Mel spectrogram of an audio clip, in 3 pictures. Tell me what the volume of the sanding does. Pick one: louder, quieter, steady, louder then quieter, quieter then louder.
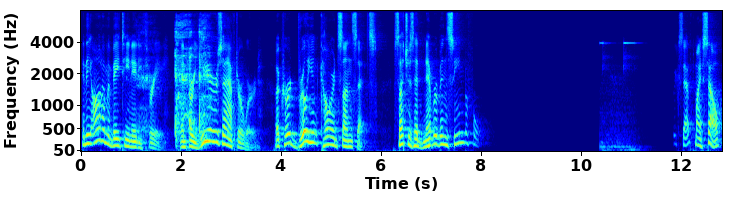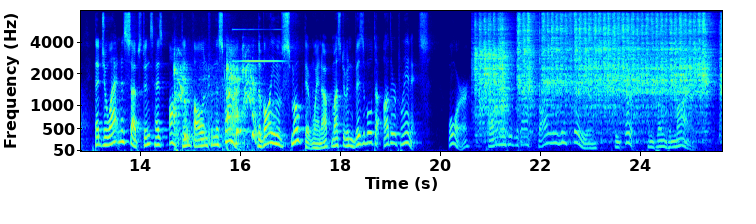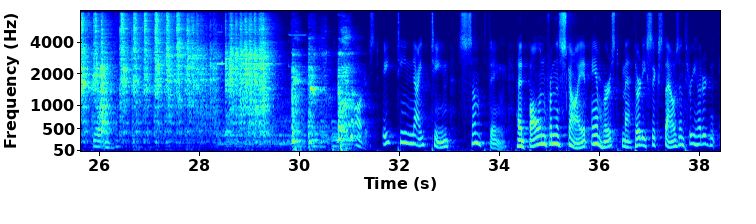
steady.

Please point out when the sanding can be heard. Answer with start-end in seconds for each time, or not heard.
20.6-29.4.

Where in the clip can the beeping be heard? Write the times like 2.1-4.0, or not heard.
10.3-11.1, 15.9-16.9, 28.4-30.1.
